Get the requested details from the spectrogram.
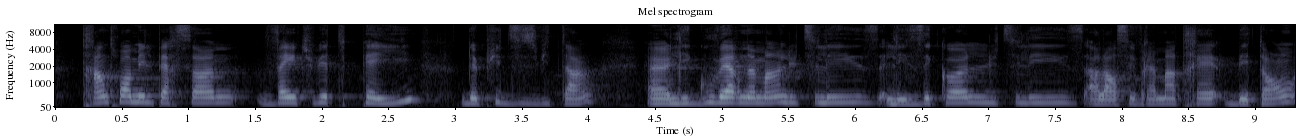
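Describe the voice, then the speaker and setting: A woman's medium-pitched voice, fairly slow, with ordinary pitch variation. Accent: Quebec. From Quebec. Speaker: public relations professional. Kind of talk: conference presentation. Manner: animated.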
